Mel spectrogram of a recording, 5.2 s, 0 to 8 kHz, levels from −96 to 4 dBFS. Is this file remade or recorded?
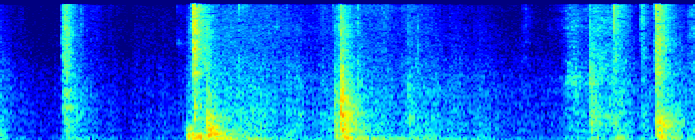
recorded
